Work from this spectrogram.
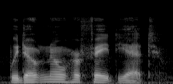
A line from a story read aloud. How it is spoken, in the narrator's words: said Sky gently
